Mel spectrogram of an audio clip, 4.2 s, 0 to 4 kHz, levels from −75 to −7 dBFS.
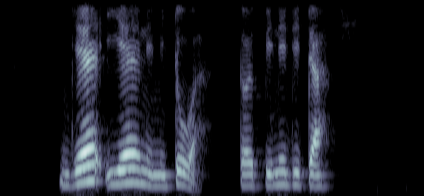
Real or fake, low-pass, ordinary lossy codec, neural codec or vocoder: real; 3.6 kHz; Opus, 24 kbps; none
